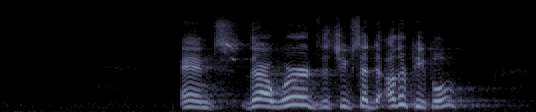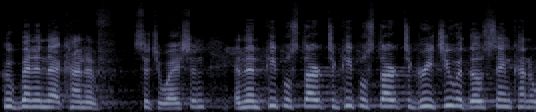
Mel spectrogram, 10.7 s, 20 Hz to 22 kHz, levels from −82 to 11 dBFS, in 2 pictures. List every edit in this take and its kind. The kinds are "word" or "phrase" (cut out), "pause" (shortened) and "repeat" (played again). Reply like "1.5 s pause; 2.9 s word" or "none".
8.7 s repeat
